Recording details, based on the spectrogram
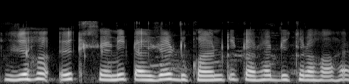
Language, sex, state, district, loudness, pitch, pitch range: Hindi, female, Chhattisgarh, Raipur, -14 LUFS, 215 Hz, 210-230 Hz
